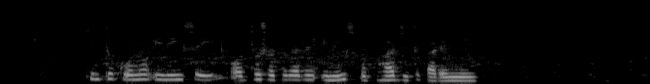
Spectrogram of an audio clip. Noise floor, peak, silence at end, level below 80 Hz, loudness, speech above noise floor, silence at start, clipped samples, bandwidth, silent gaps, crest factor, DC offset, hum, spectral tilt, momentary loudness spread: -78 dBFS; -20 dBFS; 1.75 s; -74 dBFS; -36 LUFS; 42 dB; 0.9 s; under 0.1%; 8 kHz; none; 18 dB; under 0.1%; none; -7.5 dB/octave; 6 LU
